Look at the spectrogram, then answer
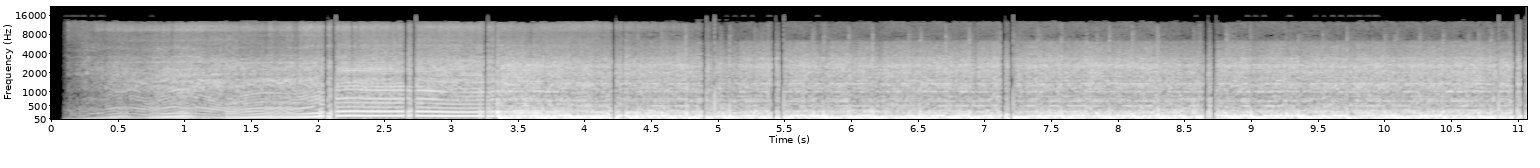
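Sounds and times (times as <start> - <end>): distorted electric guitar: 2.8 - 11.0.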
